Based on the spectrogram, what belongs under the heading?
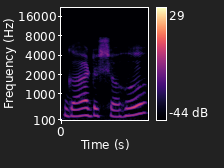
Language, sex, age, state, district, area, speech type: Bengali, female, 18-30, West Bengal, Dakshin Dinajpur, urban, read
